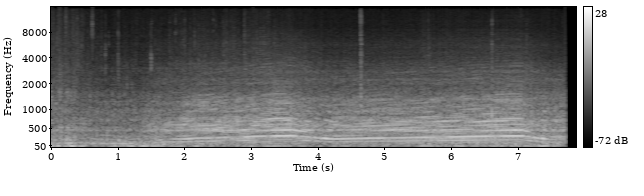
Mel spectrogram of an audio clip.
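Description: A 2009 Ford Flex's 3.5-liter Duratec V6 engine revs steadily and loudly, its pitch rising then holding and dipping slightly, a continuous throaty drone close by with no talking.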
